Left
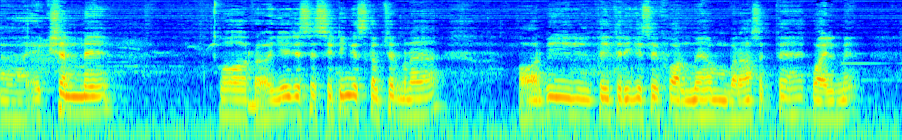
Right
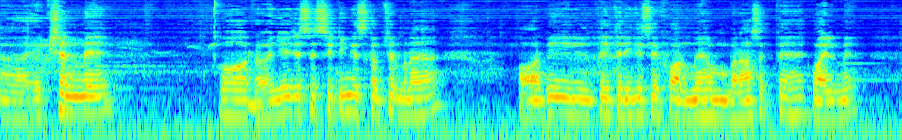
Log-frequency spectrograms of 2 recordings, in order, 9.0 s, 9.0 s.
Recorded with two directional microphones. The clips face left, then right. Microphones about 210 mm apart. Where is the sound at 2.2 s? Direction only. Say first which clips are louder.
Left 2 dB; 30° left (ahead or behind).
